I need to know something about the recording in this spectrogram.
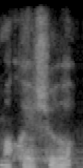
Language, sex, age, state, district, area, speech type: Manipuri, female, 30-45, Manipur, Senapati, rural, spontaneous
